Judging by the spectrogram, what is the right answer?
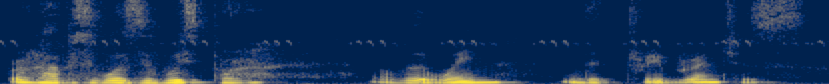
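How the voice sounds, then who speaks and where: A woman voicing a proud, teasing, wounded immortal warrior in an ASMR roleplay, with soft, breathy, archaic formal speech. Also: medium pitch, steady tone, measured pace, exaggerated voice. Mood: flustered, smitten.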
